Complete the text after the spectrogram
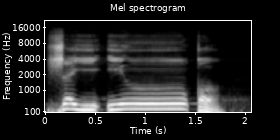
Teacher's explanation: Kulli syai'in, syai fathah bertemu ya sukun diturunkan huruf lin. Syai'in qa kasr tanwin bertemu qaf ikhfa hakiki, kita samarkan bunyi kasr tanwin dan mendengung selama 3 harakat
